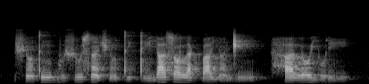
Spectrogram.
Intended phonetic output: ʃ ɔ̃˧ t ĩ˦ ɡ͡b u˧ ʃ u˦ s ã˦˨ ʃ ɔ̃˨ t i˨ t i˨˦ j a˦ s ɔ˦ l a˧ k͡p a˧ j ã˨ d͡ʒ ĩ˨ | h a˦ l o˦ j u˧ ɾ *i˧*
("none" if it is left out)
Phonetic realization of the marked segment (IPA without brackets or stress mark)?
i˧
